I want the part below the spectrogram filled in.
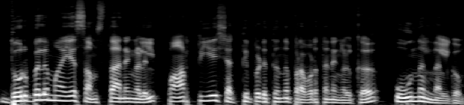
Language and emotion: Malayalam, neutral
